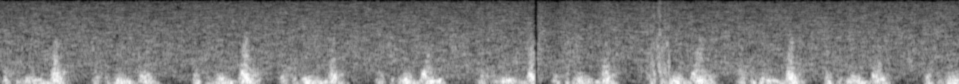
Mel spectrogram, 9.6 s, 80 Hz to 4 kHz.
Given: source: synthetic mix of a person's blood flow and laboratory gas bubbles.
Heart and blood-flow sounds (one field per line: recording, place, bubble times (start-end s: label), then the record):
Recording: Doppler ultrasound of blood flow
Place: precordium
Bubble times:
6.50-6.72 s: bubbles
From the record:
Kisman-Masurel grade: 111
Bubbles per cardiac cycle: 1 to 2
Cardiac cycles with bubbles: 1 to 10%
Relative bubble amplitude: barely perceptible (0.100 to 0.250)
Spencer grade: 1 (occasional bubble signal discernible with the cardiac motion signal, with majority of cardiac periods free of bubbles)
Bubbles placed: anywhere in the cardiac cycle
